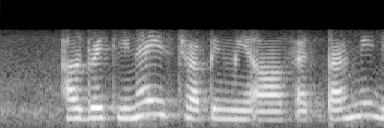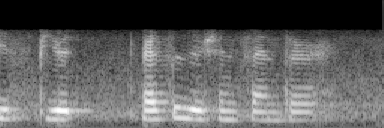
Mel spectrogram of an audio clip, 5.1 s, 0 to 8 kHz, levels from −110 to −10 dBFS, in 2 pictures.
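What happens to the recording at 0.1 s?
AMR comfort noise runs from 0.00 to 0.42 s, covering 0.1 s. The sending phone judged this opening silent and sent no speech frames, so the receiver filled it with smooth, steady synthetic noise built from a coarse level-and-spectrum description instead of the real background.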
